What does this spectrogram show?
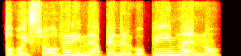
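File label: Greek VoiceOver Off; EFI Audio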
